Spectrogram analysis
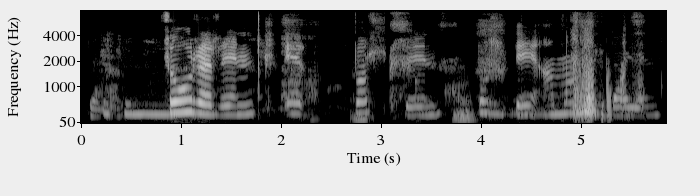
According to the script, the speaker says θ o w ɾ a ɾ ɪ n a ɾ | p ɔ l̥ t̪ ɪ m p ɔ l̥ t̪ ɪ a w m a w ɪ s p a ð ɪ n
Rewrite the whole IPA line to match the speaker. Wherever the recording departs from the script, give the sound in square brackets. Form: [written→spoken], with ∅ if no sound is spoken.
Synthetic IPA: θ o w ɾ a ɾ ɪ n [a→ɛ] ɾ | p ɔ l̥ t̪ ɪ [m→n] p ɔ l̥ t̪ ɪ a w m a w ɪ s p a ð ɪ n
